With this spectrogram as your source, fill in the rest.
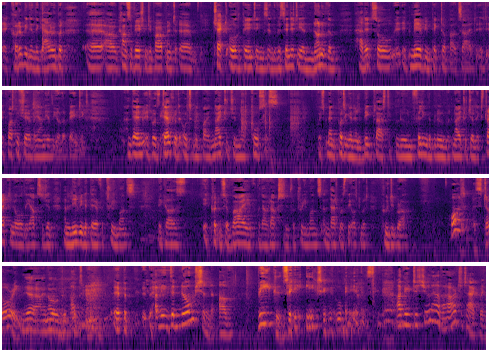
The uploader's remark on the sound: Recorded in the National Gallery of Ireland's lecture theatre on 15 November 2018. This live recording.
